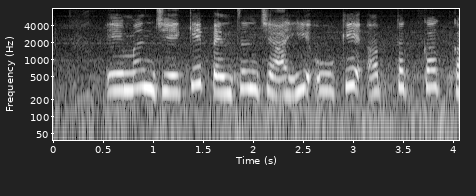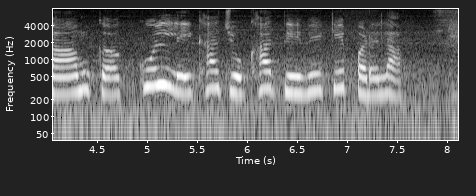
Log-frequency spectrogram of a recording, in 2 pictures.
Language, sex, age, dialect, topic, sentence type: Bhojpuri, female, 18-24, Western, banking, statement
